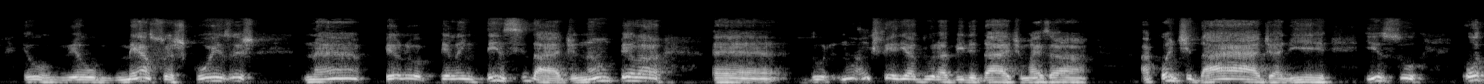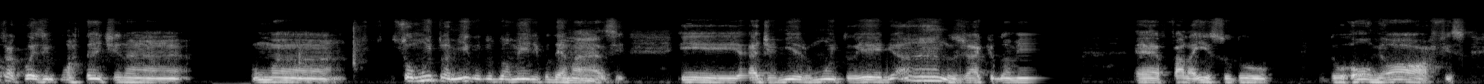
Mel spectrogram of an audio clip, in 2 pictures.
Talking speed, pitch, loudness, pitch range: 105 wpm, 110 Hz, -17 LUFS, 100-135 Hz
